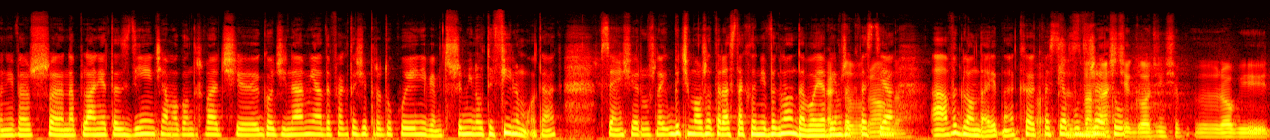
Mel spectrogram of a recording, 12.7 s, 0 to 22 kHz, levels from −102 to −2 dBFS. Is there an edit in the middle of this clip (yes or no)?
no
